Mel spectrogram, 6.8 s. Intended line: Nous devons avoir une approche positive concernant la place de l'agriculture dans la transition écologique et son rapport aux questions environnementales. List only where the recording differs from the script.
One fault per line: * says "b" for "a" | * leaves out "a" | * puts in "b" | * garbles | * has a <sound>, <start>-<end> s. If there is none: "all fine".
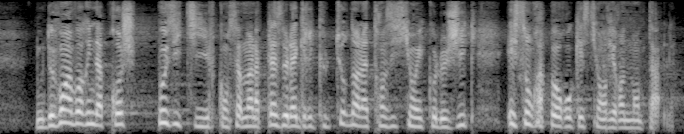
all fine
